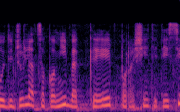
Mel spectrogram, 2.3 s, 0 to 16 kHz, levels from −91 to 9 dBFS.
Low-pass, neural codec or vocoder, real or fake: 7.2 kHz; codec, 16 kHz, 4 kbps, FunCodec, trained on Chinese and English, 50 frames a second; fake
